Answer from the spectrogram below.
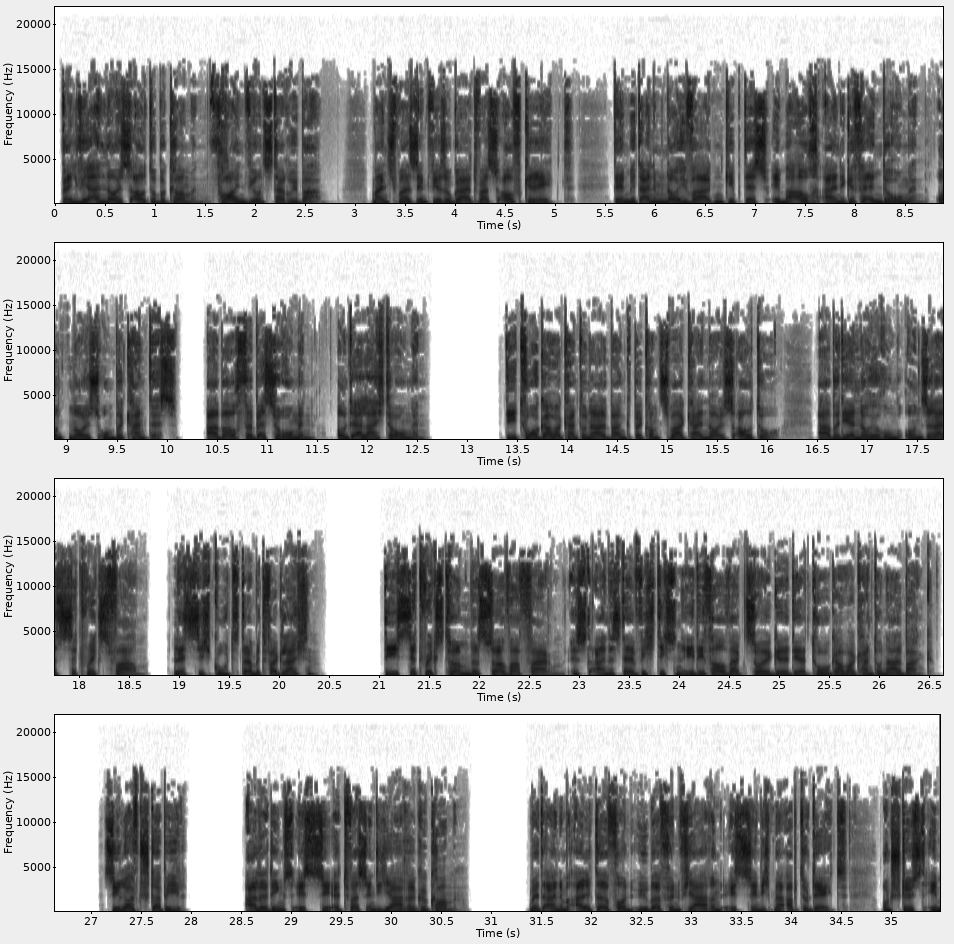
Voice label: German Corporate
